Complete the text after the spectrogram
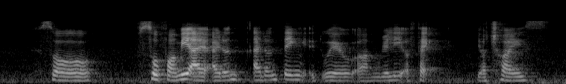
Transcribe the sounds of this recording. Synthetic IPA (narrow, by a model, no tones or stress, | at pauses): so | sofɔmiajʔa̰jdõnajdõnt̪ɪ̃ŋkɪ̰twɪlʌ̃mɹiəliə̰fɛ̰k̚t̚ | jɔt͡ʃɔɪs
